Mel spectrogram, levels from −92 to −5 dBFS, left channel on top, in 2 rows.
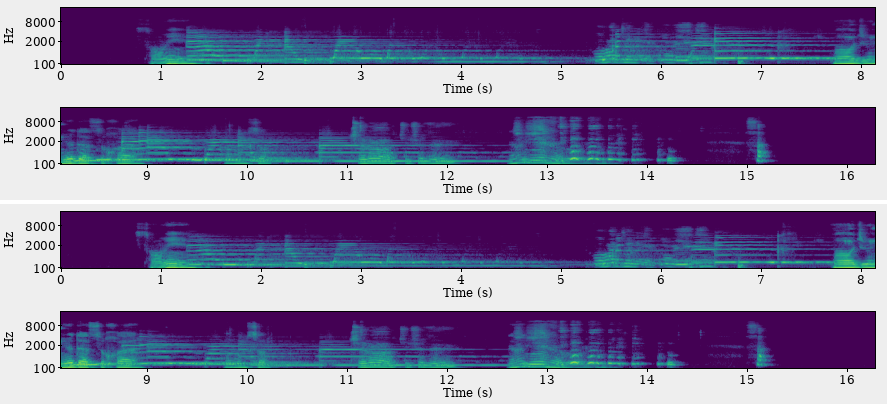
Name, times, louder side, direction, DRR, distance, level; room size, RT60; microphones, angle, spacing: voice 1, 0.9-1.4 7.7-8.9 9.8-10.2 12.6-13.4, right 3 dB, 75° right, 0.6 m, -29 dB
sound 1, 1.2-5.0 5.3-13.1, left 2 dB, 70° left, 0.8 m, -36 dB
voice 2, 5.3-6.5 11.0-12.1 14.2-14.3, right 1 dB, 5° right, 0.6 m, -37 dB
voice 3, 12.7-14.2 15.0-15.1, right 1 dB, 30° left, 2.5 m, -34 dB
5.3 x 2.3 x 2.5 m
head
